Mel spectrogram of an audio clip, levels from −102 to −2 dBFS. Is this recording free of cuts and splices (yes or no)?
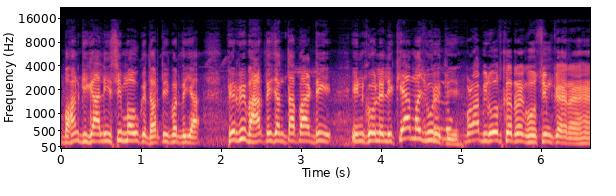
yes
